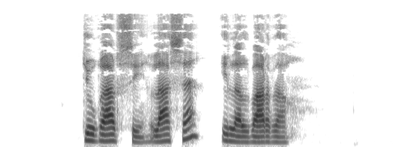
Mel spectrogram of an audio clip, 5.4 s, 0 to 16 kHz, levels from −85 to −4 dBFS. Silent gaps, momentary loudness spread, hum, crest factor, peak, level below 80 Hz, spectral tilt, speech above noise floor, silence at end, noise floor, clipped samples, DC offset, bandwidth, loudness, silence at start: none; 10 LU; none; 22 dB; -6 dBFS; -74 dBFS; -3.5 dB/octave; 62 dB; 1.45 s; -87 dBFS; under 0.1%; under 0.1%; 11.5 kHz; -26 LUFS; 1.1 s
